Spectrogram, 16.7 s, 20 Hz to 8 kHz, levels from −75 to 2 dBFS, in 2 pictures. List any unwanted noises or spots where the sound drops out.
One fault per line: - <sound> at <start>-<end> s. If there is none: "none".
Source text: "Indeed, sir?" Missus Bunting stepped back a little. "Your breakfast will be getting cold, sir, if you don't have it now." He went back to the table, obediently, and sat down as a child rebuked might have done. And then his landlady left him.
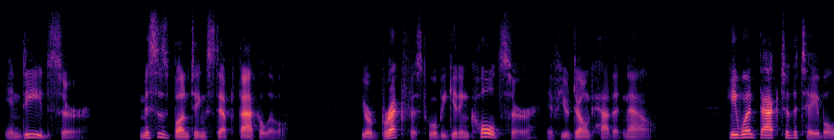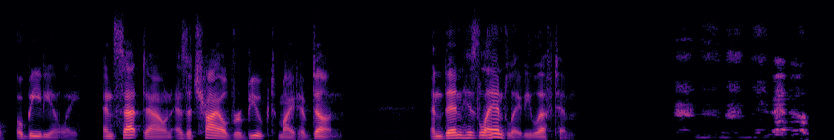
- breath at 15.1-16.4 s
